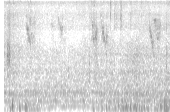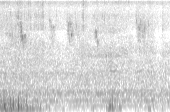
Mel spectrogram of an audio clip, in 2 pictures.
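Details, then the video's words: Honey bees around a beehive, a steady low droning hum with harmonic bands, swelling in brief louder bursts as bees pass close, faint high ticks above. "Bees making Honey"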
